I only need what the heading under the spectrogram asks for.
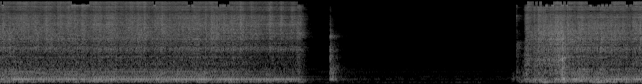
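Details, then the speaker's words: Hobart Ironman 240 MIG welder with ground clamped directly on the workpiece: even, steady frying crackle, short stop and clean restart, no popping or sputter, wire feeds fine; healthy arc with good ground. "So, ground straight on there. To to me anyways, that sounds better. And again, now the wire starts feeding just fine."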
